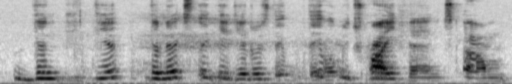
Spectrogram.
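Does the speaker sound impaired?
Yes: cerebral palsy; voice audibly affected.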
